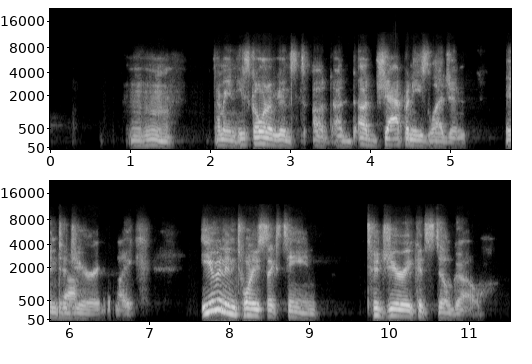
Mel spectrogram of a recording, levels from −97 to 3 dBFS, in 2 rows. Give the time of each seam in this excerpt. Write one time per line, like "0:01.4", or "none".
none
